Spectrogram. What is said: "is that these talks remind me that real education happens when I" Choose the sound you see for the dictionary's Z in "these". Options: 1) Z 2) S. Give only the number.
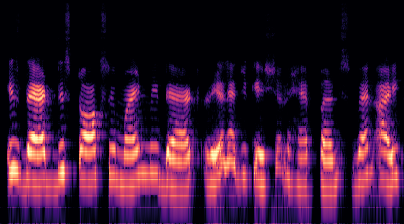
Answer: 2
